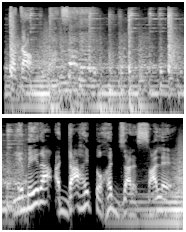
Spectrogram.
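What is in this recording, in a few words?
hindi dialogue; ringtones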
